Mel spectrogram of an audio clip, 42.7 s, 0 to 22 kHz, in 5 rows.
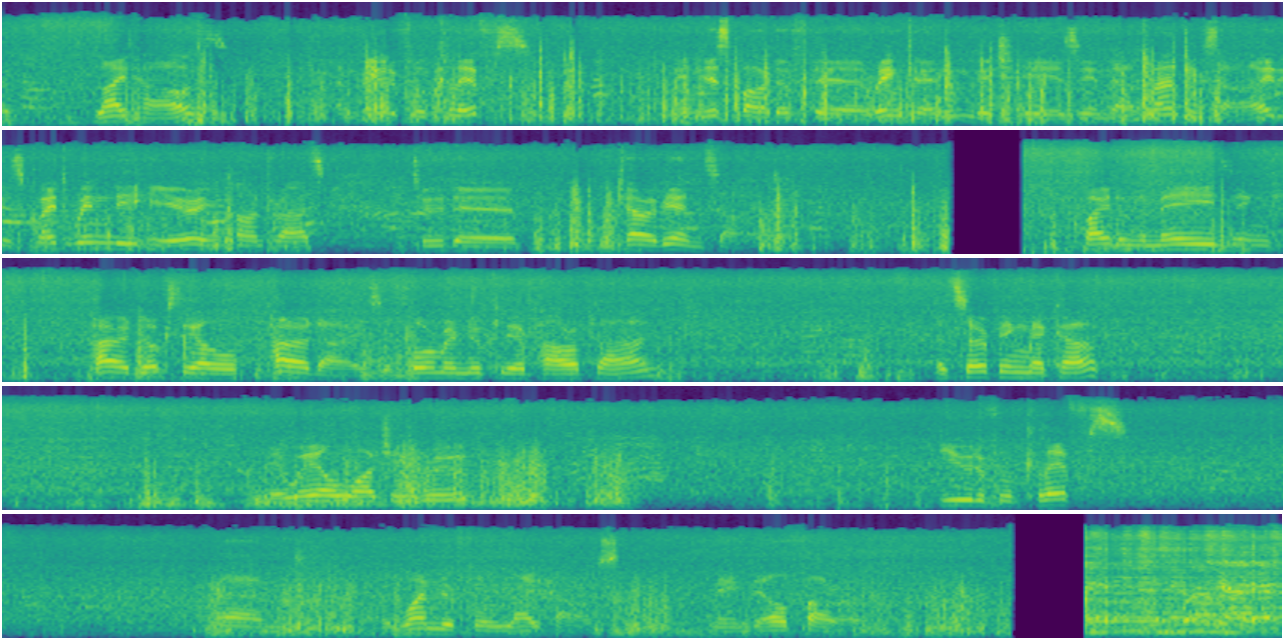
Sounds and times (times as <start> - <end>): Wind noise (microphone): 0.0 - 10.6, 11.3 - 20.2, 21.3 - 23.3, 24.3 - 30.0, 30.7 - 31.9, 35.4 - 40.9.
